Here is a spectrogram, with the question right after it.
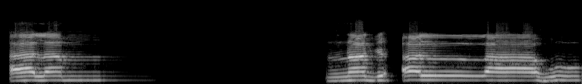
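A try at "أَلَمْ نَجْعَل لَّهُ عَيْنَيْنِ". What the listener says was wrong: লা টান হয়ে গেল। আলাম নাজআল লাহু আইনাইন।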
